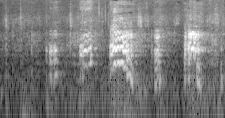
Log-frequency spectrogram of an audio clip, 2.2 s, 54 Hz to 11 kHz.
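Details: French Bulldog puppies, 21 days old, from a litter born 14 October 2014, giving short, rough yelping calls, roughly four bursts, the later ones louder, with indoor background rustling.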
